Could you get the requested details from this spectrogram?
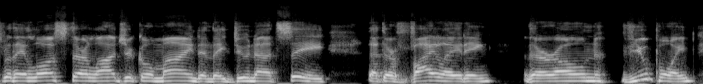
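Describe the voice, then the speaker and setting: A man's voice: on the high side, a little mellow. A man around seventy, a border activist guest, talking emphatically in a rambling interview with many restarts. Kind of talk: conversational interview. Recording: dull lo-fi remote line.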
